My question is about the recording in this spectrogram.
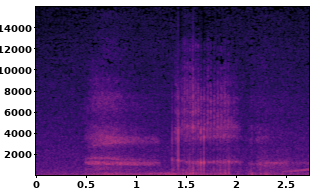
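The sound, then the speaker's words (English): A person imitates a growl with a strained, snore-like throat sound, starting as a droning rumble and turning into a harsher, gritty rasp for about a second and a half, with no speech. “That's me trying to growl.”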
